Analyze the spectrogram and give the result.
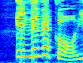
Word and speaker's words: inimical: inimical? – You've said it right both times.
